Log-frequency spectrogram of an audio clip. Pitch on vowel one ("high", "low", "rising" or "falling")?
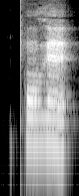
low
